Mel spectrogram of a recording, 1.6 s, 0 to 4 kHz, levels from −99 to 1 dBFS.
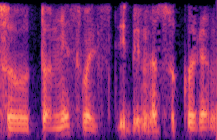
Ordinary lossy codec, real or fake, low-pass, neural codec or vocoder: AAC, 32 kbps; fake; 3.6 kHz; vocoder, 44.1 kHz, 128 mel bands every 512 samples, BigVGAN v2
